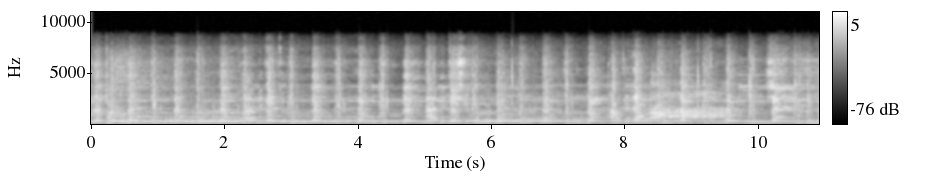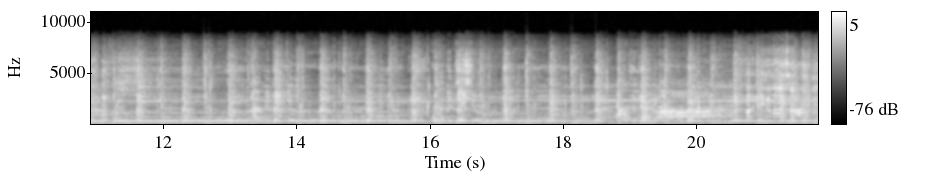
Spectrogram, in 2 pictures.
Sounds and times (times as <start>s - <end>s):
Music: 0.0s - 21.8s.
